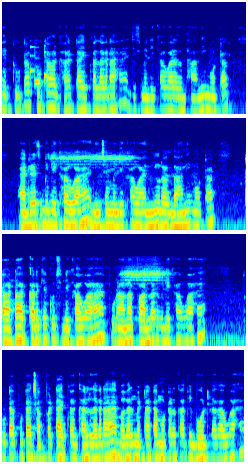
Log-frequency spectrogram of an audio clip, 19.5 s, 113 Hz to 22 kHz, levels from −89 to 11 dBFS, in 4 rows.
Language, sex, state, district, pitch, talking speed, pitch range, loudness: Hindi, male, Bihar, Muzaffarpur, 135 Hz, 175 wpm, 130-145 Hz, -26 LUFS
